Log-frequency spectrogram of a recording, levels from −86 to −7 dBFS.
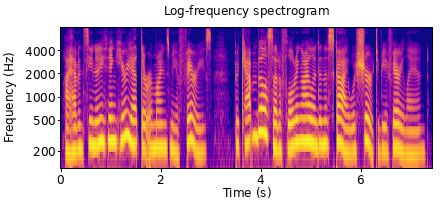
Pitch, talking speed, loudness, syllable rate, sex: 235 Hz, 220 wpm, -16 LUFS, 5.5 syllables/s, female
